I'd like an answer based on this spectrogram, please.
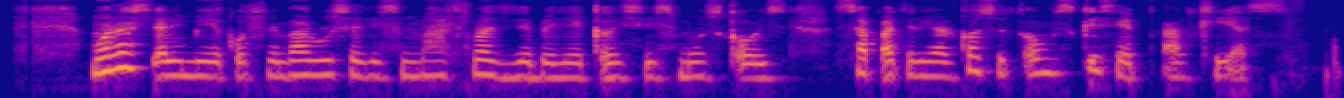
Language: Georgian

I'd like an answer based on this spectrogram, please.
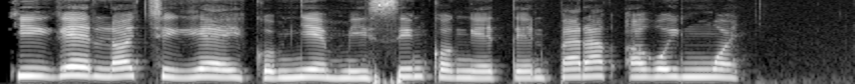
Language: Kalenjin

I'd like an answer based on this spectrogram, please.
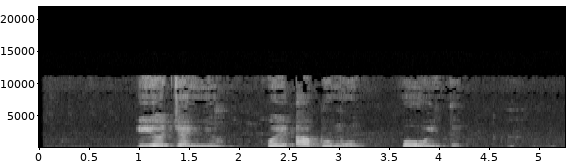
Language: Nüpode Huitoto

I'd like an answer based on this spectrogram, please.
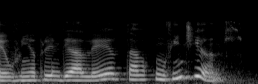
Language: Portuguese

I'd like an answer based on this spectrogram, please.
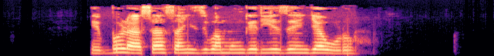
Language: Ganda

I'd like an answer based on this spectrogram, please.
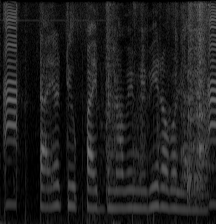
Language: Bhojpuri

